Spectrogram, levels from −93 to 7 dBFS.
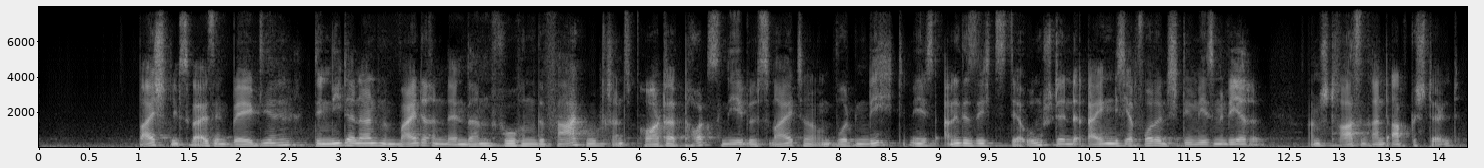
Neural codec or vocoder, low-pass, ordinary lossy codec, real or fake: codec, 16 kHz, 1 kbps, X-Codec, HuBERT features, trained on balanced general audio; none; none; fake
